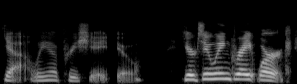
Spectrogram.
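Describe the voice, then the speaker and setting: A woman hosts a relaxed online talk show, chatty and encouraging. Her voice arrives dull and lo-fi, with a dry, close sound and no room echo. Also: mid-range voice, unhurried. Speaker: host. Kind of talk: casual chat.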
